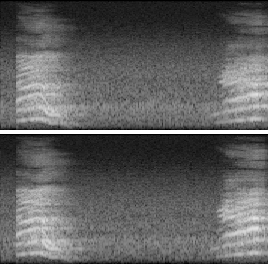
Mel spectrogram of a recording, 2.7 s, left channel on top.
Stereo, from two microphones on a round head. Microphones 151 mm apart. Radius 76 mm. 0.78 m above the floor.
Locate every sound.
0.2 s a scream: 10° right (ahead or behind), 2.5 m; by 2.6 s 40° right (ahead or behind), 3 m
